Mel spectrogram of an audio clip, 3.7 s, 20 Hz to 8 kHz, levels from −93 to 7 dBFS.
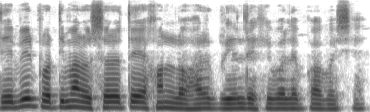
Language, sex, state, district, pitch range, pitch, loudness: Assamese, male, Assam, Kamrup Metropolitan, 125-150 Hz, 130 Hz, -17 LUFS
